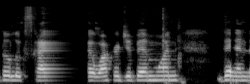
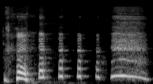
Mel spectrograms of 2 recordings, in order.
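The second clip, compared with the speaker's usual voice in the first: high giggle; 9 semitones higher than usual. Real, not acted. Laughing at Cockney attempt.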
